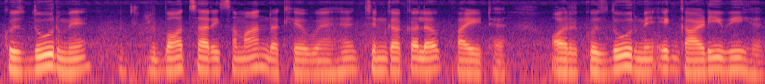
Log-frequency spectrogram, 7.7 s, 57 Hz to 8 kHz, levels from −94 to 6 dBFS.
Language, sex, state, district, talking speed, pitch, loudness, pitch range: Hindi, male, Delhi, New Delhi, 165 wpm, 130 Hz, -16 LUFS, 120-135 Hz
